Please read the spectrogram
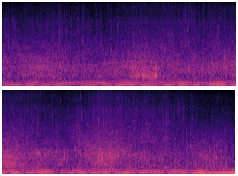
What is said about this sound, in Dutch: Wat jullie horen is een golf van biscaya jongens. Klinkt die anders dan het IJsselmeer?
